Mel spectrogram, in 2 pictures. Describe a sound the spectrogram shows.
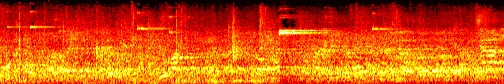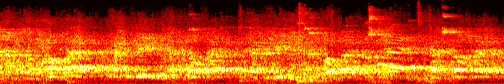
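Young men shout to each other in an echoing hall.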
